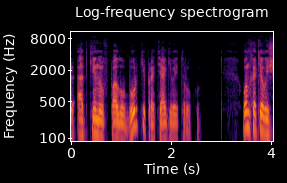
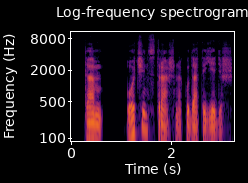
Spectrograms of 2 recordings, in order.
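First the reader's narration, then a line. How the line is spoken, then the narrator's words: Quiet question. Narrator (Russian): спросила тихо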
